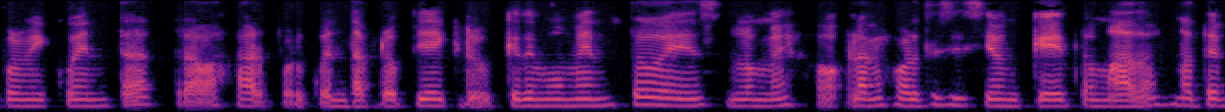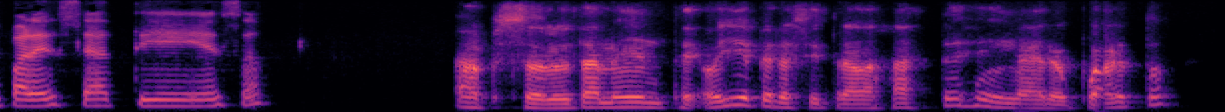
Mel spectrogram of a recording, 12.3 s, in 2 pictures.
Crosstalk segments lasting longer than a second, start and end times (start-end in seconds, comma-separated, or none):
none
